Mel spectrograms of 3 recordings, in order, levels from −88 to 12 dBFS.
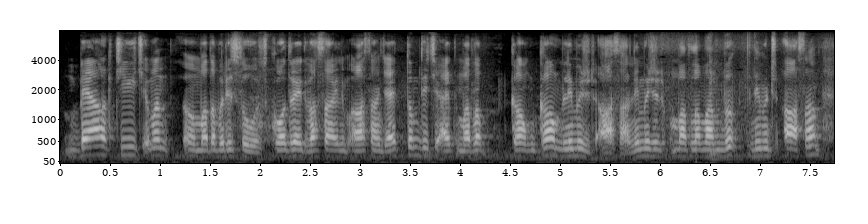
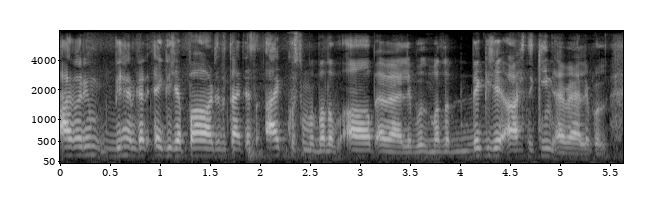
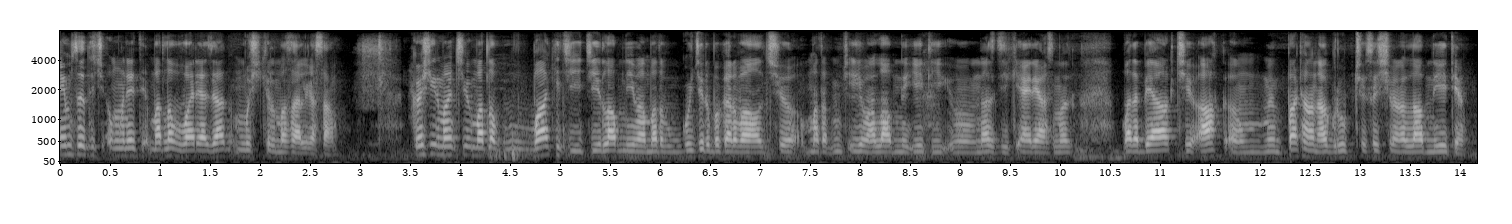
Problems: none marked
